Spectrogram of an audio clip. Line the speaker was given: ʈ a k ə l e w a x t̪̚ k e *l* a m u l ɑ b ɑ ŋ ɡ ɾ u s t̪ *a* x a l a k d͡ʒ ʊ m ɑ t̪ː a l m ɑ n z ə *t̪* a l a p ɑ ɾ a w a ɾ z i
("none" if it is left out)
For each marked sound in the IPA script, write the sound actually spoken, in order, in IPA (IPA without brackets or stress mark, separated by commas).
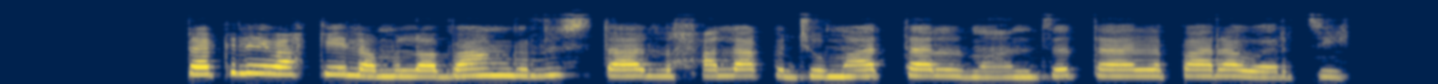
l, a, t̪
